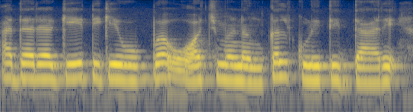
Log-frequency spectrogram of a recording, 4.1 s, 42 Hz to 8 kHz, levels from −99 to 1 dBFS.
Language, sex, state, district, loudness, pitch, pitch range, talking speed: Kannada, female, Karnataka, Bangalore, -14 LUFS, 190 Hz, 180-200 Hz, 100 wpm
